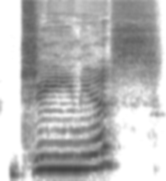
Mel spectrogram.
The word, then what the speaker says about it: genius: Okay, we've got giant, genius. Okay, that follows the rule, the E. So you see we've got an I and an E, so that makes it a soft G.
